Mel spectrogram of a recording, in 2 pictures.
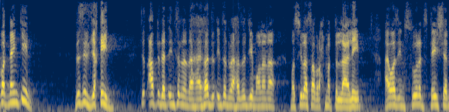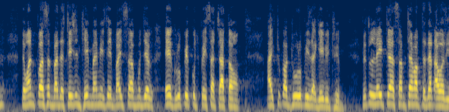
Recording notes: Jumuah lecture at Masjid e Quwwatul Islam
